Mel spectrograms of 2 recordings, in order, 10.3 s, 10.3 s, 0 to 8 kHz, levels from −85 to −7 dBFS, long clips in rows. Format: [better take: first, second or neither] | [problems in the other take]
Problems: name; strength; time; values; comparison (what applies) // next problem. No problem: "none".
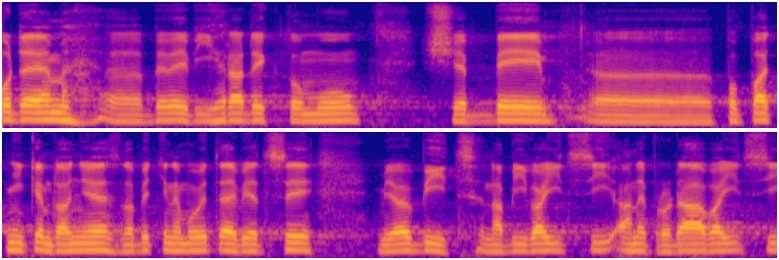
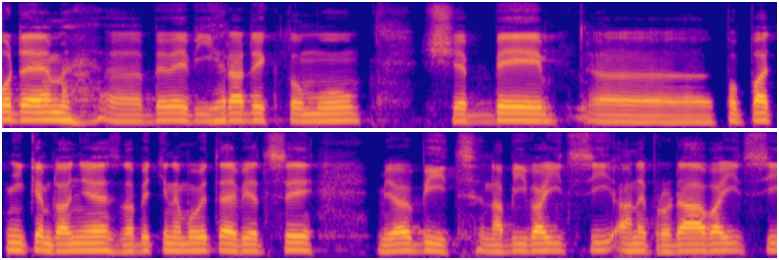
first | noise reduction (neural mask model Resemble Enhance denoiser)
